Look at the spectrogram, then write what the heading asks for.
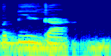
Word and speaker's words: bodega: Basta yan, hindi ito kwarto para siyang budiga. Yun ang tamang pagkabigkas.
